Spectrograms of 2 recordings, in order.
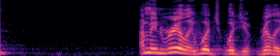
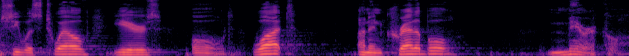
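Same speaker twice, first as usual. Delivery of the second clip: awed hush; 8 semitones lower, 6 dB quieter than usual. Real, not acted. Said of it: "awed close to the miracle story".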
